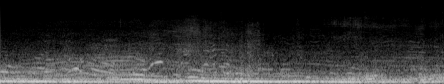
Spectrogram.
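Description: Autocross cars' engines running on the dirt track as a steady, loud drone, the pitch dropping about halfway through. Spectators' voices can be heard over it.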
